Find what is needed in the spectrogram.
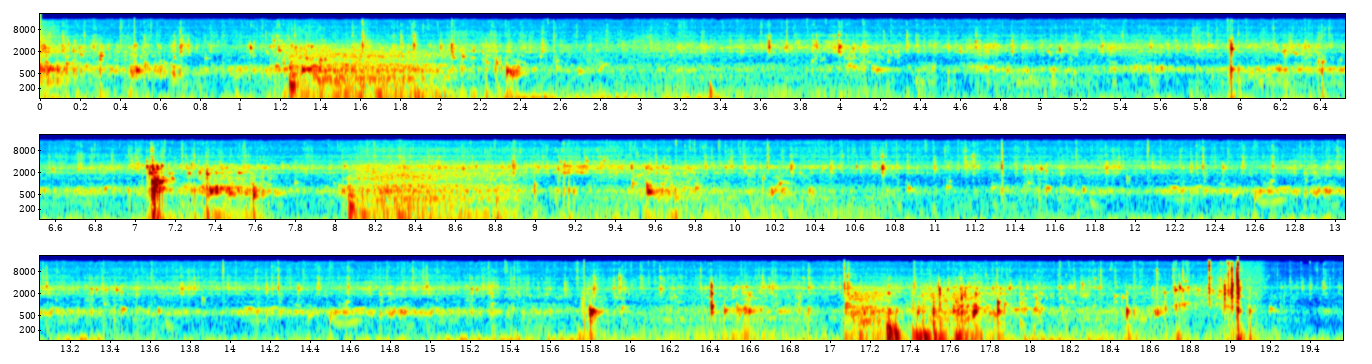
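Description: Muffled underwater sound picked up by a snorkeller's camera: steady water noise with a few swells of bubbling and rushing, and a sharp knock about seven seconds in as the hands handle a plastic bag of peas beside the camera.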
